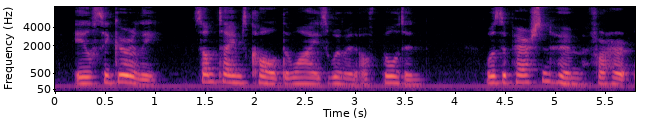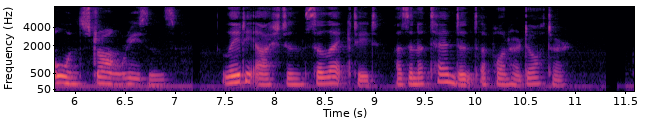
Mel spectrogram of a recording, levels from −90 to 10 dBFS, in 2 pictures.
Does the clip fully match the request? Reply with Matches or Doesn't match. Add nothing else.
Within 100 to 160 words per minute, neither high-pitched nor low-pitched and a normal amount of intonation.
Matches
